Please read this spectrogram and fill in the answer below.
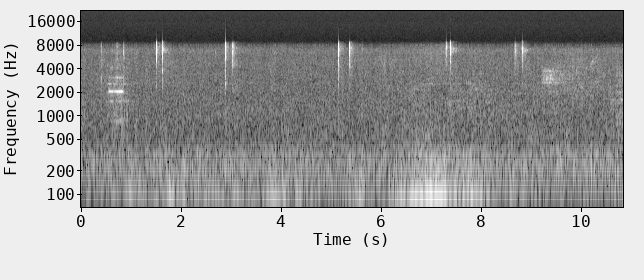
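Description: Computer mouse clicking about five times, each click a quick pair of sharp ticks, over a low rumble that swells about seven seconds in.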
